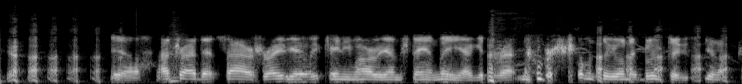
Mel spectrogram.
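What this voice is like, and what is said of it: Kentucky accent. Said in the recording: “Kentucky accent probably don't help most of the time”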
